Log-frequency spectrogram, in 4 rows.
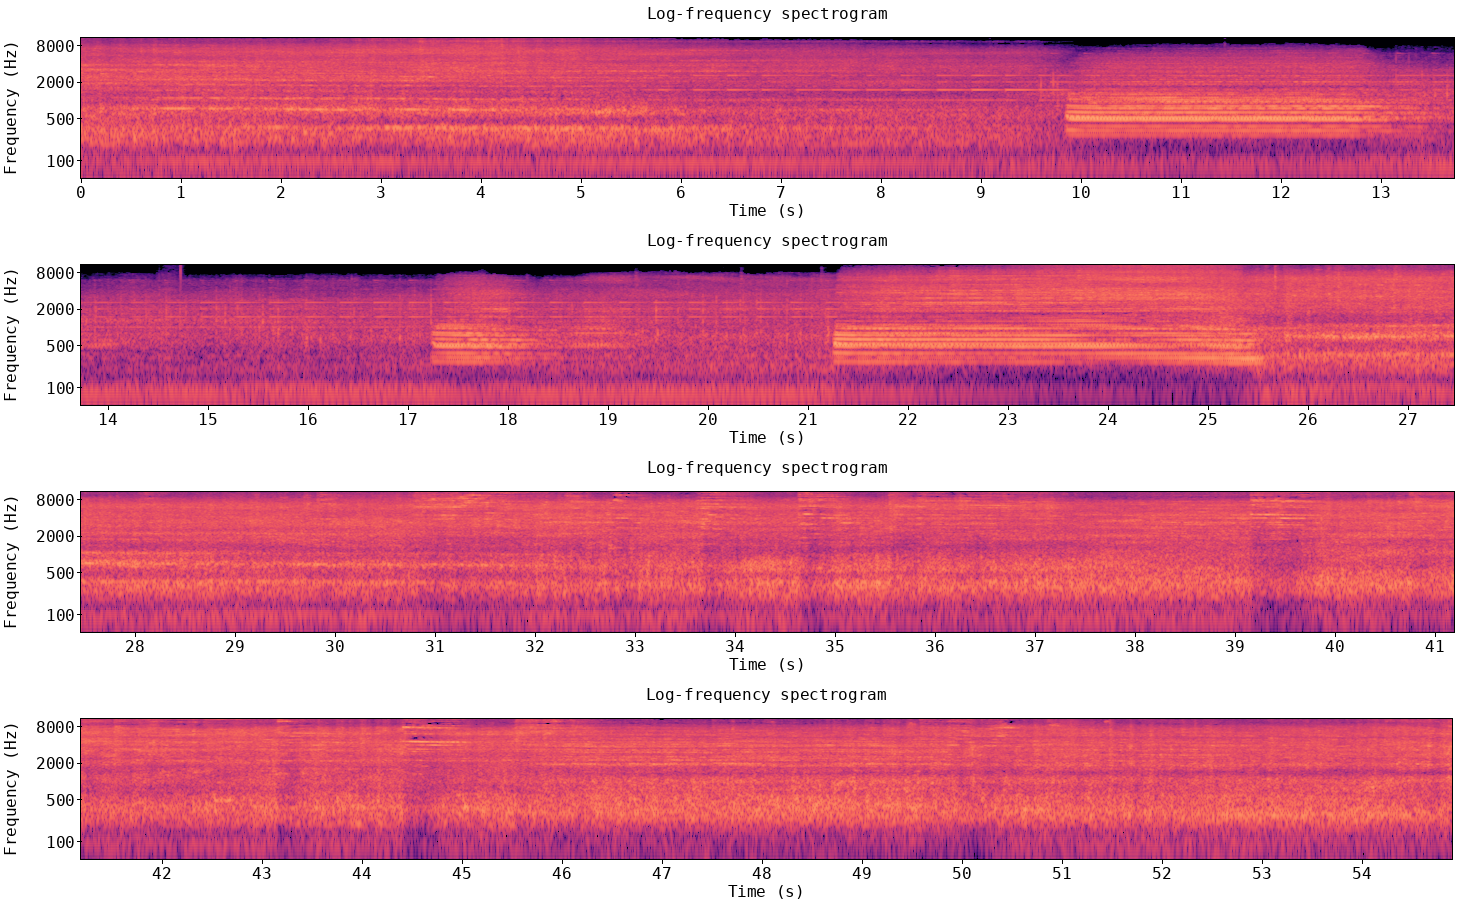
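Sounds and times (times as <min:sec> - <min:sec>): locomotive horn chord: 0:00.8 - 0:04.5, 0:09.8 - 0:13.4, 0:17.2 - 0:19.2, 0:21.2 - 0:25.7
high wheel squeal: 0:44.4 - 0:45.0.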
